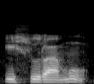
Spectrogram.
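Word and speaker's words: イスラム: Di dalam bahasa Jepang, Islam disebutkan Isuramu. Pengucapannya bisa Isuramu, bisa Islam. Karena orang Jepang di dalam penulisannya tidak ada L, sehingga Islam ditulis Isuramu, Islam.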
